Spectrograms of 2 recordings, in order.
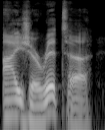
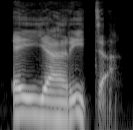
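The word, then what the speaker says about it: Eija-Riitta: She says, "Finnish words are pronounced just as they are written. Here's a recording of how it's said correctly. You can repeat after me. – Eija Riitta. Eija Riitta." – So we'd been saying Aisha Ritta, and we should have been saying Eija Riitta.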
